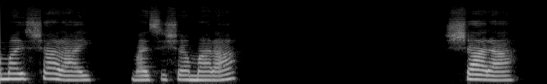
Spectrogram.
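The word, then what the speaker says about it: שָׂרָה: E o Criador do céu e da terra, Yahuwah, disse que ela não se chamará mais Sharai, mas se chamará Shará.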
